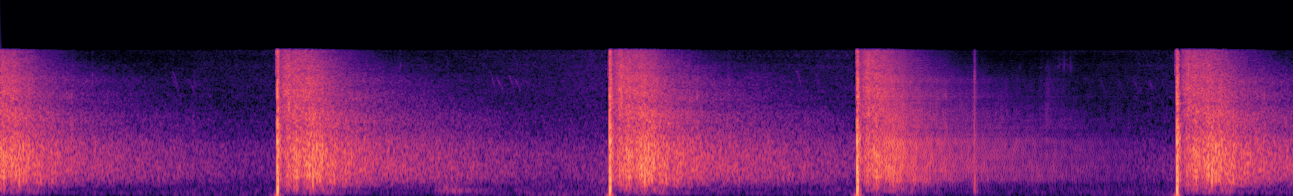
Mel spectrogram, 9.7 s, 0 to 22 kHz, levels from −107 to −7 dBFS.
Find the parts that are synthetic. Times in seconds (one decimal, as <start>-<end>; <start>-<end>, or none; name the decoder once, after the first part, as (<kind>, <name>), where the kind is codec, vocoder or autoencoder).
6.6-8.5 (vocoder, Vocos)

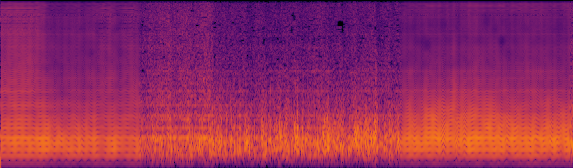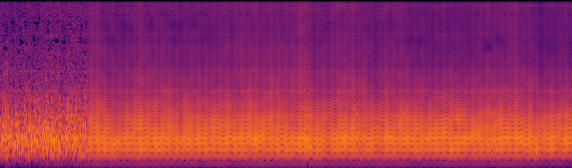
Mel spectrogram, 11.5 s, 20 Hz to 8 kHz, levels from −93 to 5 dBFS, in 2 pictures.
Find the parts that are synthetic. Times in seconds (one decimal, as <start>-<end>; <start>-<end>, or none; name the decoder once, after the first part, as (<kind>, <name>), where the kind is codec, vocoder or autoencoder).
0.0-1.4 (vocoder, Vocos); 4.0-5.7; 6.6-11.5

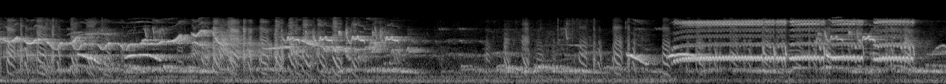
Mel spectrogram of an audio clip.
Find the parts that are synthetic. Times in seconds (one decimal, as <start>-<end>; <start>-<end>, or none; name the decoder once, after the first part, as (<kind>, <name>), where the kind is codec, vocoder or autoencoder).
0.0-0.9 (vocoder, Vocos); 2.0-9.5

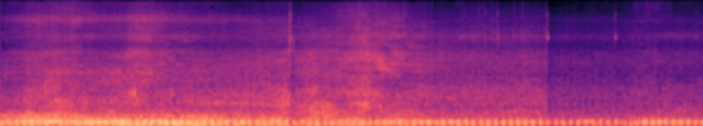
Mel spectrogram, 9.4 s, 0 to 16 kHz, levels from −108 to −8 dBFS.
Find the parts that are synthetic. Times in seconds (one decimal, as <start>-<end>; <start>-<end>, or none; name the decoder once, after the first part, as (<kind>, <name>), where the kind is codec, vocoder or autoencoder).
4.2-8.8 (vocoder, Vocos)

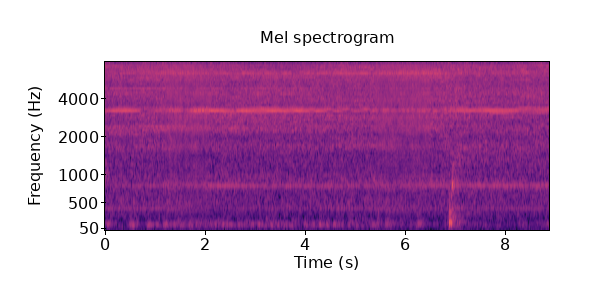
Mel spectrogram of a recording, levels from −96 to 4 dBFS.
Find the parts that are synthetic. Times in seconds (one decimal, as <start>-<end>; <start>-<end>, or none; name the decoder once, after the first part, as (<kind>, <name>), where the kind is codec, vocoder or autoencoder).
1.2-2.1 (vocoder, Vocos); 5.4-6.5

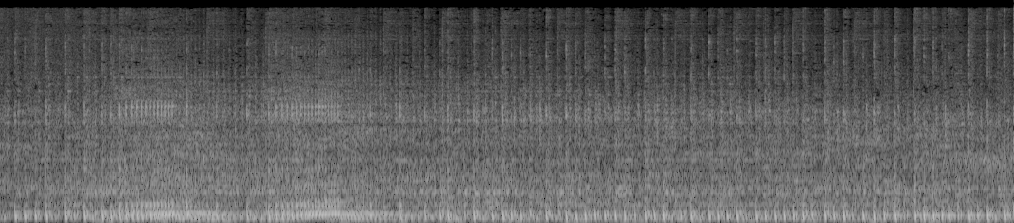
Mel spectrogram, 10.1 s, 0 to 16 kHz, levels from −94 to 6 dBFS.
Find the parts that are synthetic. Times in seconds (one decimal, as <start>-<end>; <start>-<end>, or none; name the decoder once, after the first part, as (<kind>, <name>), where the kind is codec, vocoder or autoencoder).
none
